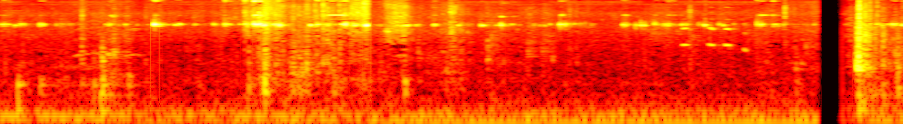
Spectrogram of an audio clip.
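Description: Light scuffling and scattered taps with small metallic clinks as two baby macaques wrestle on a concrete floor.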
